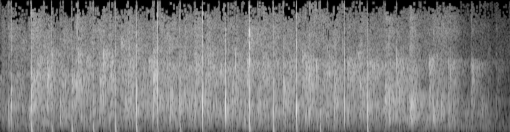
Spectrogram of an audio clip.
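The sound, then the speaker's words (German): Audience applause rings out for several seconds, with sharp individual claps standing out over a dense wash of clapping before it tapers off at the end. “Aber sie haben schon einen Applaus verdient.”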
